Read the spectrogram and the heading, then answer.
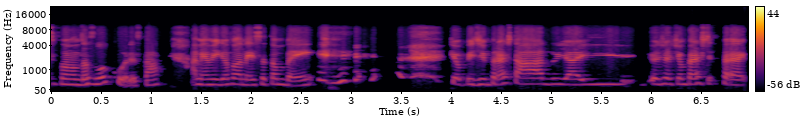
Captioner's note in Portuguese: risadas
